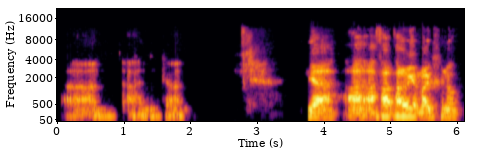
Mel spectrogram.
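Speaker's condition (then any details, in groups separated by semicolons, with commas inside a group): Cerebral palsy; from birth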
